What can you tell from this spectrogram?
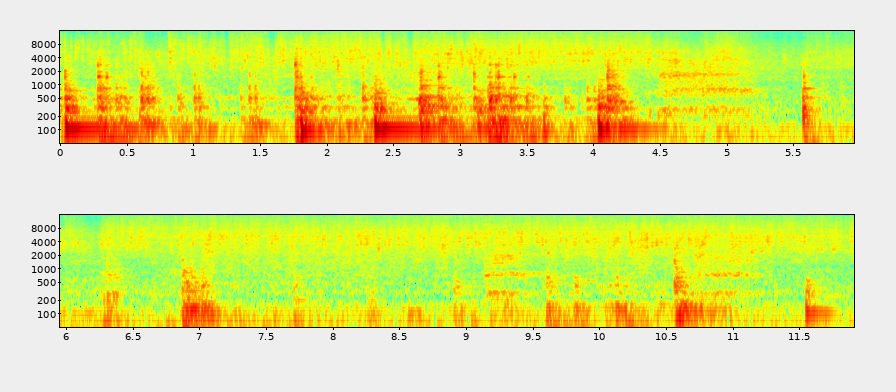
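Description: Kitchen tap running into a sink while a plastic cutting board and knife are scraped and rinsed, with a series of knocks and clatters over the first four seconds, then a steady rush of water; chicken frying in a pan sizzles underneath.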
